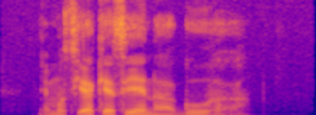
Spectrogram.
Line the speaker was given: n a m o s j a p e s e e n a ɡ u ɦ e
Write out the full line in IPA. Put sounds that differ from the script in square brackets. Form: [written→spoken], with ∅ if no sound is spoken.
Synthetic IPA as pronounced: [n→ɲ] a m o s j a [p→k] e s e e n a ɡ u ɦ [e→a]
